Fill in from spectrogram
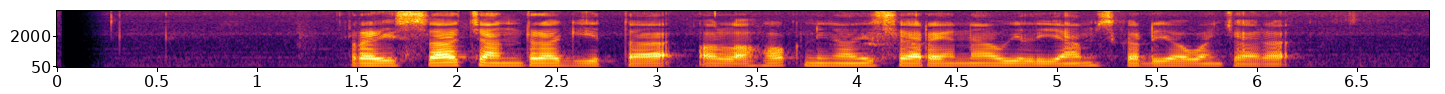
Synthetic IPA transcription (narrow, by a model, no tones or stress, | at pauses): raisat͡ʃandɾaɡit̪aɔlɔɦɔk̚niŋalisɛɾenawiliamskərdiwawaɲt͡ʃaɾa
